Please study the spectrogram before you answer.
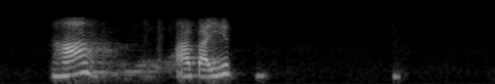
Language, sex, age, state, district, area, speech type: Hindi, female, 18-30, Uttar Pradesh, Varanasi, urban, conversation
